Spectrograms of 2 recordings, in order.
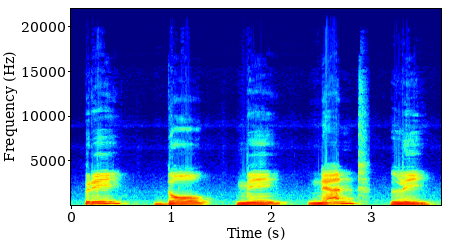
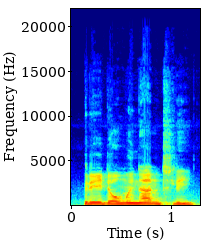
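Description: First: প্রিডোমিন্যান্টলি slowly, syllable by syllable; broken into syllables. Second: Said in the usual way. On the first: Shown as a demonstration. Teacher speaking for learners to repeat, প্রিডোমিন্যান্টলি in slow syllables. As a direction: drill প্রিডোমিন্যান্টলি in separate beats. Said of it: "আমার পরে আপনি বলবেন". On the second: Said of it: "তারপরে একসঙ্গে বলবেন".

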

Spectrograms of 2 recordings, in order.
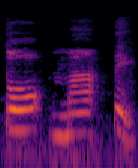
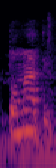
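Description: First: "Tomate" loud, split into to-ma-te; syllable by syllable. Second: Said in the usual way. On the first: Shown as a demonstration. Teacher breaking down an example word for students, syllable by syllable. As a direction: beat out each syllable of "Tomate" separately. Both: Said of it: "vamos a mirar la palabra tomate".

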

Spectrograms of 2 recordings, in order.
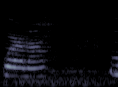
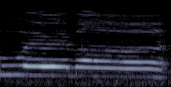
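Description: First: Said in the usual way. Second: Much slower, louder, stretched out like a lost ghost; drawn-out wail. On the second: Acted. Gamer lost on the map, wailing the question slowly and loudly.

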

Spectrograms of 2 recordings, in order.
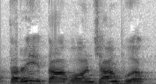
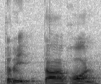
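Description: First: ตริ said as two syllables, ta-ri; correct reading. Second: ตริ as a single clustered syllable "tri"; wrong reading. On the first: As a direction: separate the t and r of ตริ with a short a. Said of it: "ให้อ่านว่า". (อ่านให้ถูกว่า ตะ-ริ-ตา-พอน) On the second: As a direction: blend t and r in ตริ with no vowel between. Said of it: "อย่าอ่านว่า". (อ่านผิดเป็น ตฺริ-ตา-พอน ควบกล้ำ) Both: Shown as a demonstration.

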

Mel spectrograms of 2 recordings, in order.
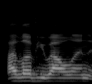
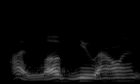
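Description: First: Said in the usual way. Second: Soft, tender, fading almost to nothing. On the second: Shown as a demonstration. Preacher showing how tone changes the message, said softly. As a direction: breathe it gently like a real confession. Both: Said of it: "Same words, different message".

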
